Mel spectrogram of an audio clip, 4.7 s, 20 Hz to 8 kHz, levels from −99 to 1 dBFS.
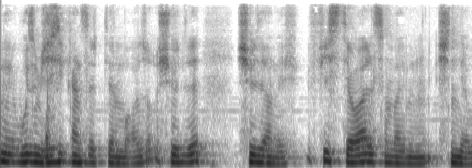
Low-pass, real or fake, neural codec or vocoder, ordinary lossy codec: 7.2 kHz; real; none; none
